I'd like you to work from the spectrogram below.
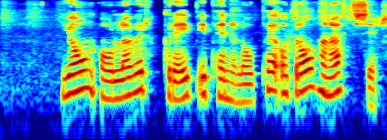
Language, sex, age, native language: Icelandic, female, 30-39, Icelandic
